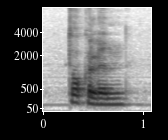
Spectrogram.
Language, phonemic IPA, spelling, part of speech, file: Dutch, /ˈtɔkələ(n)/, tokkelen, verb, Nl-tokkelen.ogg
- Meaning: 1. to pluck strings 2. to strum instruments 3. to tick, tap staccato 4. to tap, touch repeatedly, in various ways meanings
